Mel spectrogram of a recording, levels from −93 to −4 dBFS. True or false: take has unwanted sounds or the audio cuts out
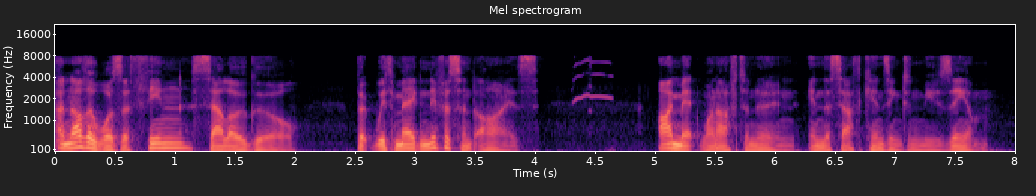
true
